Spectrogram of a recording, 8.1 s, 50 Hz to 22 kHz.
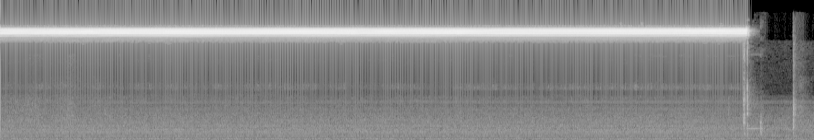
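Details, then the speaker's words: Amazon induction cooktop heating a pot of water at power 10 in a large shop: steady loud fan-like rush and hum with no knocks or rattles; excessively noisy, worse as power rises, intolerable in a small van. "And the more you turn it up, the worse it gets. So that's a 10. It's not as bad in this big shop, but when you're in a tiny little van that's literally like 60 square ft."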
